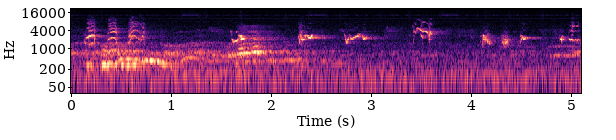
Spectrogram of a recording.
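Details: Cucak ijo, the greater green leafbird, singing: clipped chips and short whistles, some notes drawn out into level tones. Lower murmuring sounds run beneath.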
